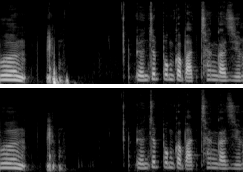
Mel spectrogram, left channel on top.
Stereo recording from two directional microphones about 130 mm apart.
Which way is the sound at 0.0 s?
35° left (ahead or behind).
